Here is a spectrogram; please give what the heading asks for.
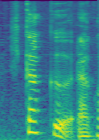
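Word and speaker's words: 比較: 비교하다를 히카크라고 하고요. 훈독으로 읽을 때는 구라베루라고 읽어서 비교하다, 견주다 라는 뜻을 나타냅니다.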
